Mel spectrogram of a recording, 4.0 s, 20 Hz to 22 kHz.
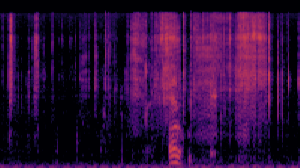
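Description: Small plastic clicks and rubbing as a plastic hat is worked onto the head of a 5-inch action figure by hand, a tight fit that is slightly difficult to pop on.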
